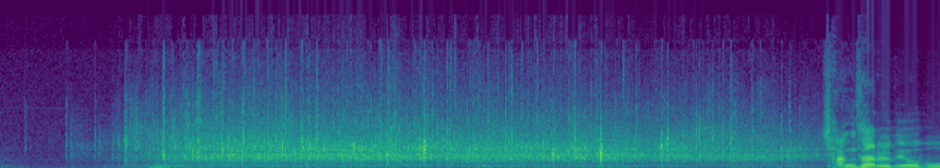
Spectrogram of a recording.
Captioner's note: applause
